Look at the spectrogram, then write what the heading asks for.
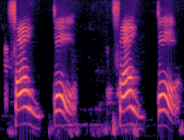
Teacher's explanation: Dekat sini saya nak fokus yang pertama huruf qaf. Qaf ni huruf tebal berbaris atas, kita akan bunyi dengan qa.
